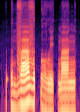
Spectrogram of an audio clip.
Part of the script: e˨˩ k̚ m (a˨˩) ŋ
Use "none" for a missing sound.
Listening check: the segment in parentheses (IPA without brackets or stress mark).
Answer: a˧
